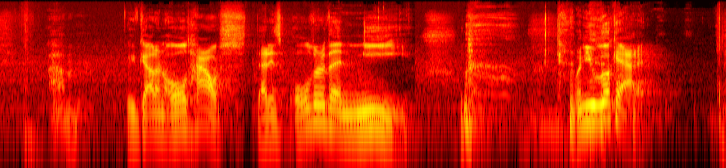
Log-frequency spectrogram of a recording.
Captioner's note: laughs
